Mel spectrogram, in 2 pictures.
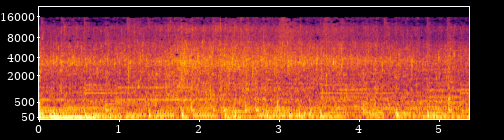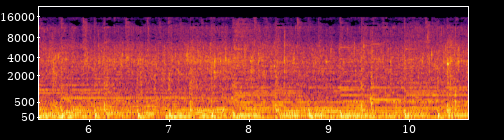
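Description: Chicken pieces frying in a pot of hot oil: a steady sizzle, with quiet music underneath.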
